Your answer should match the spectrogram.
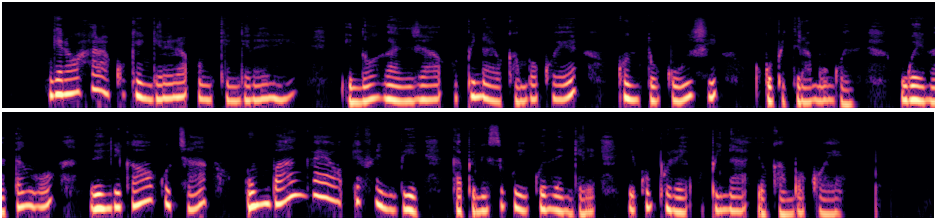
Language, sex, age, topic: Oshiwambo, female, 25-35, finance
